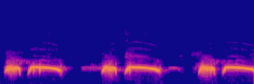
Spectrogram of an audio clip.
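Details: Three closely spaced fighting coos from a spotted dove, field-voice style used for luring: each a short stuttered note then a long smooth slightly falling coo, with soft low notes between.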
